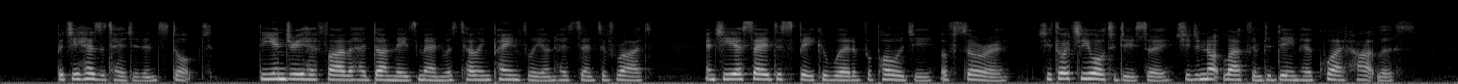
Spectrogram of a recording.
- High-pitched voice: Yes, high, 210 Hz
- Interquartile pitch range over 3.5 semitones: No, average, 3.2 semitones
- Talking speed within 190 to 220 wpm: Yes, average, 200 wpm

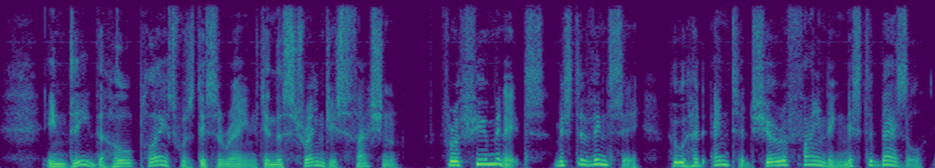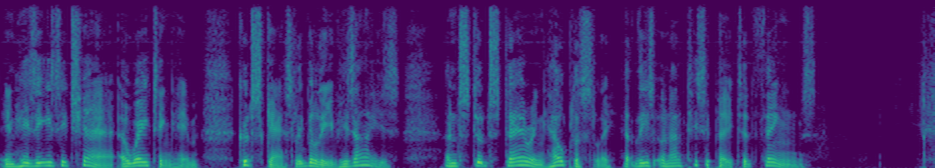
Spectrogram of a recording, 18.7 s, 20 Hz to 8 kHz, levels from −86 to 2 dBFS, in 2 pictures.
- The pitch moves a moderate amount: No, wide, 8.2 semitones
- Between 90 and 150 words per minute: Yes, average, 140 wpm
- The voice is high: No, medium, 145 Hz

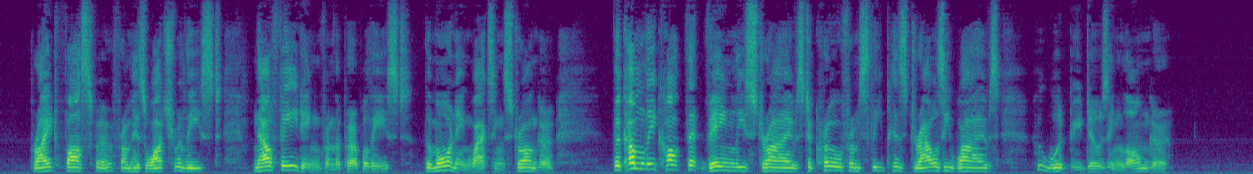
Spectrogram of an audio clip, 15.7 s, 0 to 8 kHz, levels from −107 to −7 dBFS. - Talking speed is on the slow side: Yes, slow, 130 wpm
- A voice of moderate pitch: Yes, medium, 155 Hz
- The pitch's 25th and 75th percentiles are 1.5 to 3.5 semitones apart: No, average, 4.1 semitones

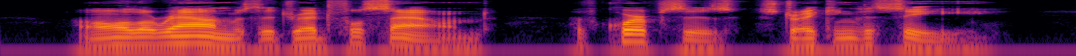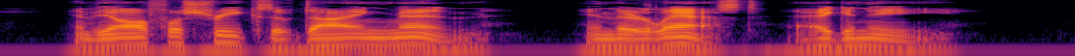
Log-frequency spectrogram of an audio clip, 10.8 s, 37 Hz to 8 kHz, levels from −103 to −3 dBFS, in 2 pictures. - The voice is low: Yes, low, 105 Hz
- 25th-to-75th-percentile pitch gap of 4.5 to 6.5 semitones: No, average, 3.0 semitones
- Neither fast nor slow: No, slow, 125 wpm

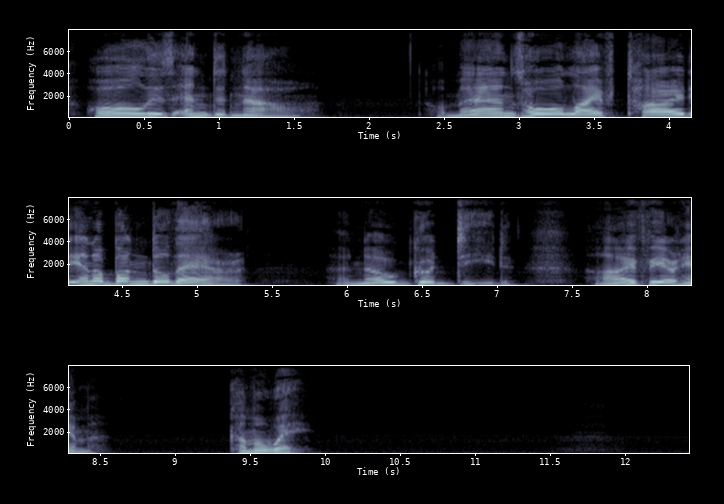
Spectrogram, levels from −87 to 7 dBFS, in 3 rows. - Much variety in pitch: Yes, wide, 7.5 semitones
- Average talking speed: No, slow, 105 wpm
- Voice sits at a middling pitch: Yes, medium, 175 Hz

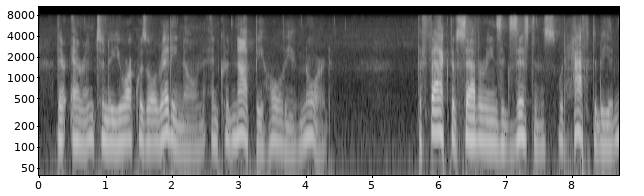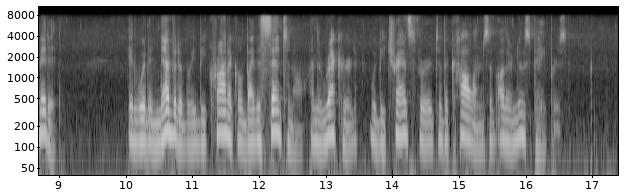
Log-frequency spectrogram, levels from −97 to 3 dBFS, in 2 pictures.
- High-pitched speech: No, low, 120 Hz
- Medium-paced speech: Yes, average, 150 wpm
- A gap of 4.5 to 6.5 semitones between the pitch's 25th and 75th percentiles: No, average, 3.8 semitones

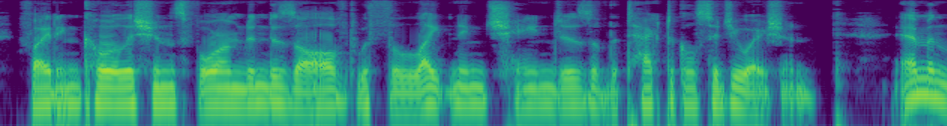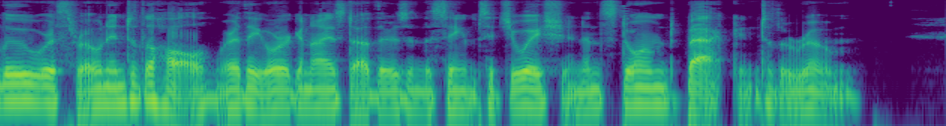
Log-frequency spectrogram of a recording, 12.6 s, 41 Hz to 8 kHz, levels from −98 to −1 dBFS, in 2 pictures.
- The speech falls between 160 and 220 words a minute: Yes, average, 165 wpm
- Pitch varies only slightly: Yes, narrow, 2.0 semitones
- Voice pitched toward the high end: No, low, 100 Hz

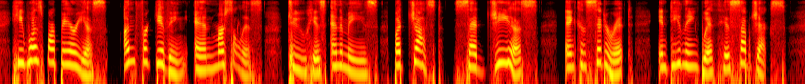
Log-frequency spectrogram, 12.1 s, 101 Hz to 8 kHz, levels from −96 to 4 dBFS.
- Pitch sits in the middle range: No, very high, 255 Hz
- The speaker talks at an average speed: No, slow, 95 wpm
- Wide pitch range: Yes, wide, 6.2 semitones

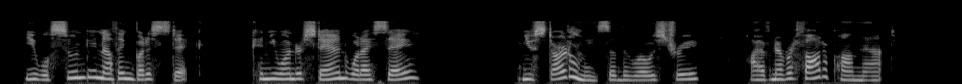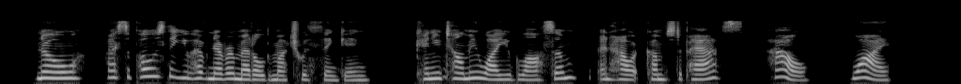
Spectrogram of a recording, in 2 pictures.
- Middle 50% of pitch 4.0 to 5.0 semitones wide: Yes, average, 4.5 semitones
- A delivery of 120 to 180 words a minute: Yes, average, 165 wpm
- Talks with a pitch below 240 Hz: No, high, 245 Hz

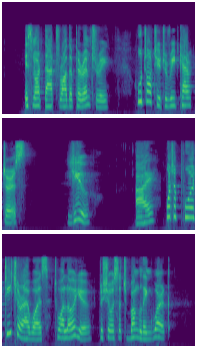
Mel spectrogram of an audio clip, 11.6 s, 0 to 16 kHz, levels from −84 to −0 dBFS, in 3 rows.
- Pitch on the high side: Yes, high, 200 Hz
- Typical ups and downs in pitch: Yes, average, 3.5 semitones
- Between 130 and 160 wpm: Yes, average, 140 wpm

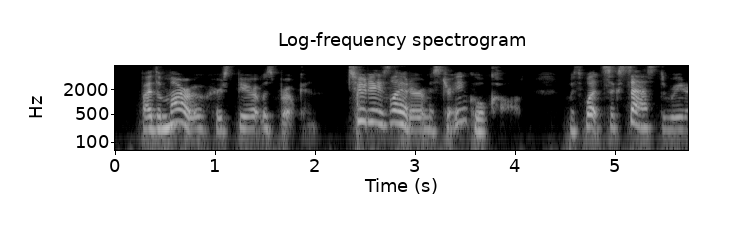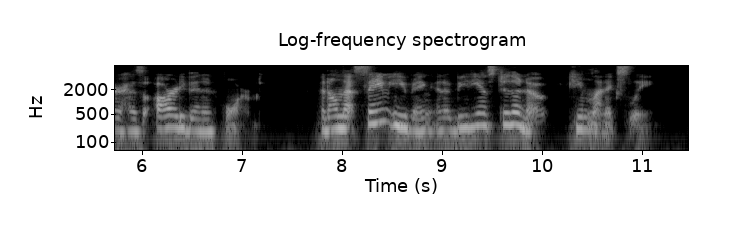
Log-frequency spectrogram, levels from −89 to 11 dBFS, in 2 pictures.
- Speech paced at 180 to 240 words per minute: Yes, average, 185 wpm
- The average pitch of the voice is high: Yes, high, 220 Hz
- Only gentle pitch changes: No, average, 4.4 semitones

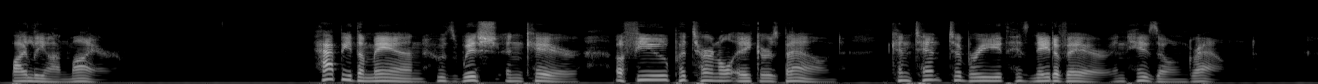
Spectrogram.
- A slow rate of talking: Yes, slow, 115 wpm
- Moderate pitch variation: Yes, average, 4.3 semitones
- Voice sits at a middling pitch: Yes, medium, 150 Hz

